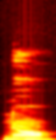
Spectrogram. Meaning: nine
- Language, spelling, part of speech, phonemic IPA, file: Odia, ନଅ, numeral, /n̪ɔɔ/, Or-ନଅ.ogg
